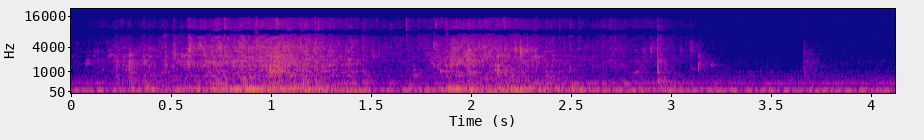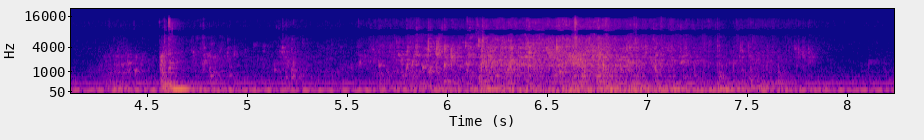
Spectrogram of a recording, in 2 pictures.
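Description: Soapy kitchen sponges squeezed and pressed in a sink of sudsy rinse water: wet squishing and water gushing out in three surges, with one short sharp tap about halfway.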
